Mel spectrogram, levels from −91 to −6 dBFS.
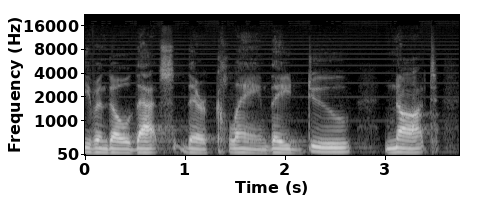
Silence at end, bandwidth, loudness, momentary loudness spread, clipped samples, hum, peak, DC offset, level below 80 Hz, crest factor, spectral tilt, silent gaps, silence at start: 0.2 s; 19 kHz; -29 LUFS; 7 LU; under 0.1%; none; -12 dBFS; under 0.1%; -70 dBFS; 16 dB; -6.5 dB/octave; none; 0 s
